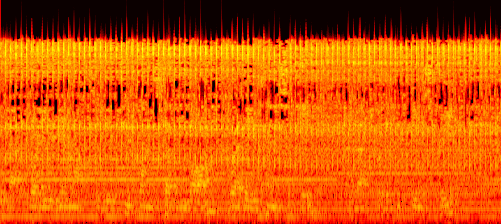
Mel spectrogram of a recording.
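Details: Shockwave therapy applied over the hamstring attachment for a football-related hamstring injury, after laser therapy: loud rapid mechanical tapping, about two pulses per second, with a steady hum.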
